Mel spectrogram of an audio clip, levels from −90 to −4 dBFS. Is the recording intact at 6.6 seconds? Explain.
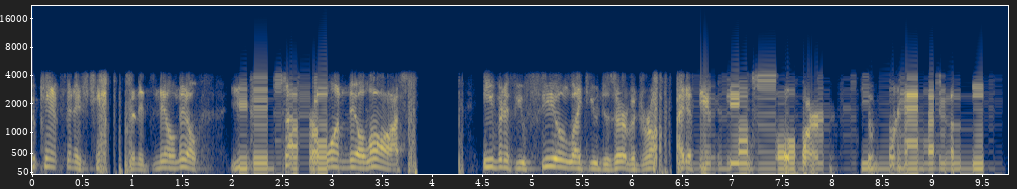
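No. From 6.62 s to the end at 9.77 s the speech turns into robotic sound from repeated short buffers: a rigid, metallic 133 Hz buzz, likely from the software replaying a roughly 7.5 ms chunk while most of the real audio is skipped. A spectrogram shows evenly spaced horizontal harmonics at multiples of 133 Hz, and the waveform repeats one short shape over and over.

The whole clip also carries heavy Opus voice compression. Nothing survives above 4 kHz, which points to narrowband SILK coding at a very low bitrate, around 6 kbps. The speech sounds muffled, hoarse and slightly robotic, and a spectrogram shows a hard ceiling at 4 kHz with blank space above it.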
